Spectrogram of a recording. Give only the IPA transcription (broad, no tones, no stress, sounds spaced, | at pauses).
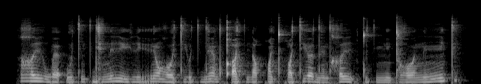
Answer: ʁ iː w ɛ ʔ u tʲ ũ tʲ dʲ ɛ n iː j iː rʲ ũ ʁʷ iː tʲ w u tʲ d ẽ d qʼ ɜ tʲ n i qʷ ə̃ tʲ qʷ i tʲ ɜ d ẽ d χ iː ʔ tʷ ə tʲ nʲ ẽ tʲ ʁʷ əː n ĩː tʲ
